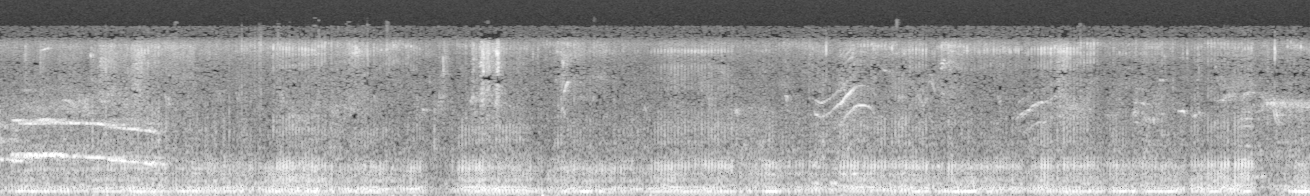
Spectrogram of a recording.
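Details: Domestic cats that disliked cat weed; a brief falling, meow-like tone opens, then a low continuous purr throbs underneath, with a few faint high squeaky chirps midway and late.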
